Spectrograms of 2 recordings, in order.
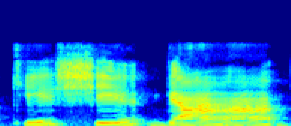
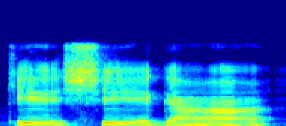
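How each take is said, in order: First: "Que, che, ga, a" split into separate, punched syllables. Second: "que chega a" very slow, the last a's in one held sound; joined vowels. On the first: Teacher showing the verse's division, syllable by syllable. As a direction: sound out "Que, che, ga, a" loudly, piece by piece. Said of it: "vamos reparar como é que tá?". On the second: Teacher showing there is no separation, joined vowels. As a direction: draw out "que chega a" with no break before a. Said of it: "eu não tenho essa separação". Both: Shown as a demonstration.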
